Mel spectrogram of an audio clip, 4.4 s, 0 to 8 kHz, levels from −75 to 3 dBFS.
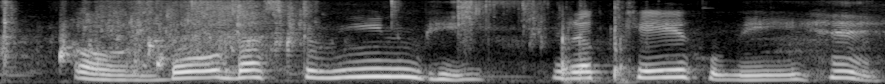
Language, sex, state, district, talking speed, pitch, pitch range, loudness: Hindi, female, Haryana, Rohtak, 95 wpm, 225 Hz, 180-245 Hz, -14 LUFS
